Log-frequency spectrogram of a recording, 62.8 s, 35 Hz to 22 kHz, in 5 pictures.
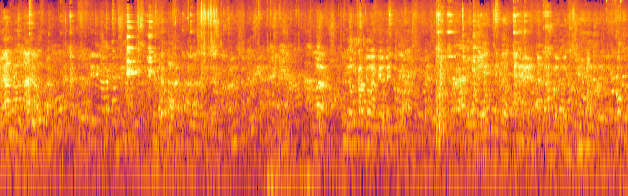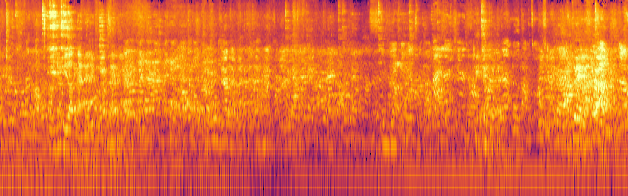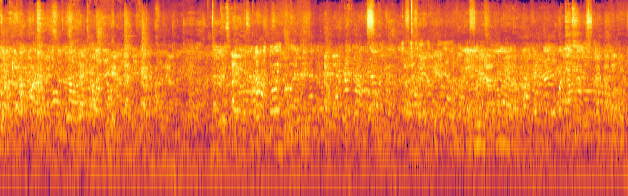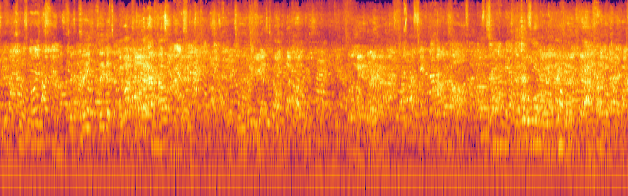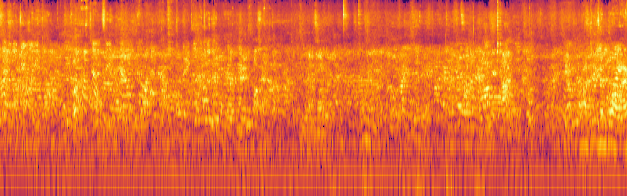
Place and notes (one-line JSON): {"title": "Ami Hotel, Taipei - Dine together", "date": "2013-06-29 18:55:00", "description": "Artists from different countries are dinner, Sony PCM D50 + Soundman OKM II", "latitude": "25.06", "longitude": "121.53", "altitude": "10", "timezone": "Asia/Taipei"}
